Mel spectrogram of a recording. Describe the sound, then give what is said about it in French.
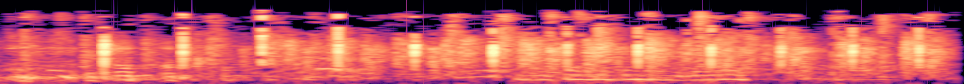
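Audience applause welcoming an ambassador before he rises to speak, with steady, rhythmic clapping at a moderate level, the sharp claps falling in a fairly even beat while low murmuring voices carry on underneath. “Vous commencez à applaudir avant qu'il se lève.”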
